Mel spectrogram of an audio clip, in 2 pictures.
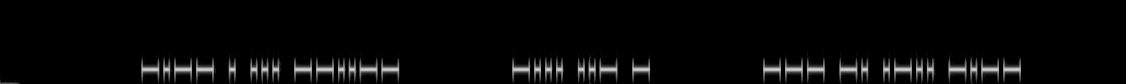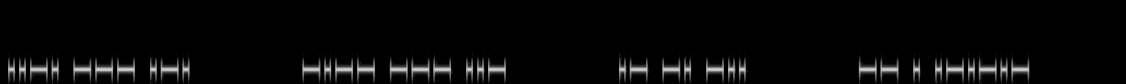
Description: Morse code, heard as a keyed tone, about 22 wpm, 700 Hz. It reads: YES, BUT ONLY FOR YOU AND ME.
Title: 3x Word-Spacing - Sentences from Top 500 Words - 22wpm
